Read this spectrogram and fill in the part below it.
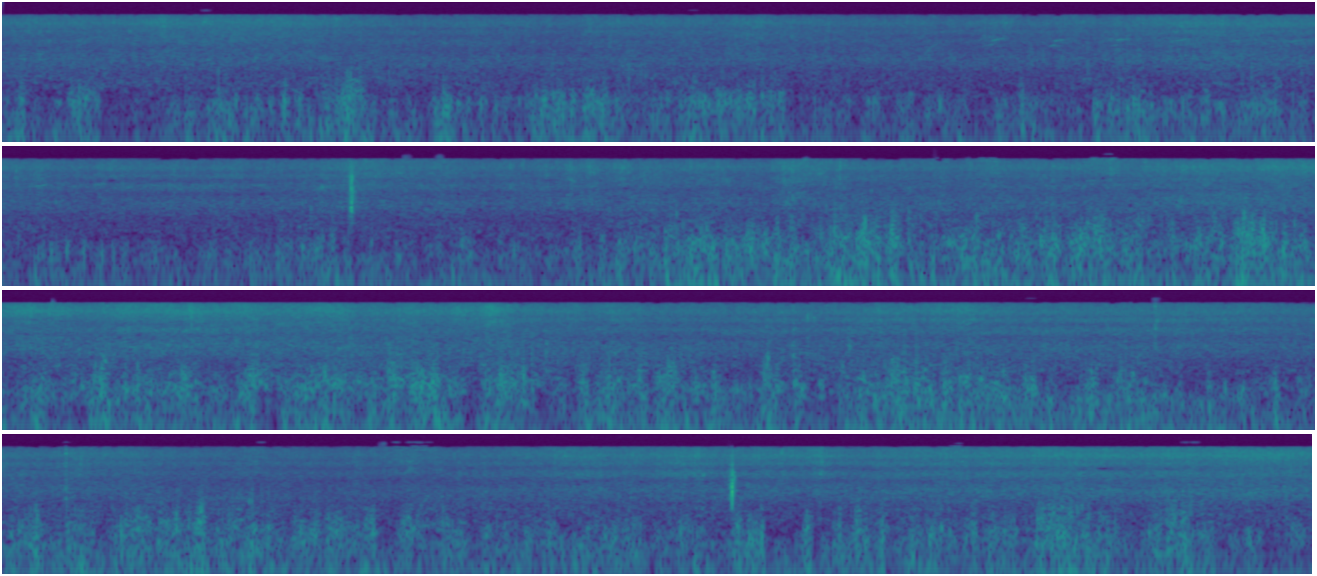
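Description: Strong wind gusts and buffets loudly outdoors.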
